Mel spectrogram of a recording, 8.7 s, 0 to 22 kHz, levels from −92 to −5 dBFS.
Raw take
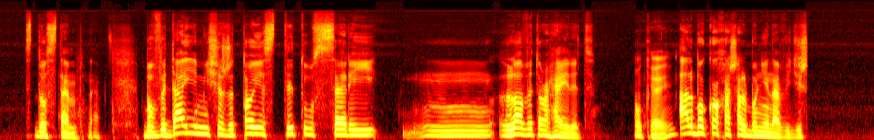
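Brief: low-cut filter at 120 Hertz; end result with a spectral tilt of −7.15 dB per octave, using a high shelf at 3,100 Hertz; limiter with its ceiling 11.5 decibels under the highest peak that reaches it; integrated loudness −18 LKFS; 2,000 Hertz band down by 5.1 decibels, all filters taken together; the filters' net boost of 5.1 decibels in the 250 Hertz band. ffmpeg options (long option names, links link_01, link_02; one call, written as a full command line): ffmpeg -i in.wav -af "highpass=120,equalizer=frequency=250:width_type=o:gain=8,equalizer=frequency=2000:width_type=o:gain=-4.5,highshelf=frequency=3100:gain=-8,volume=4dB,alimiter=limit=-7.5dB:level=0:latency=1" out.wav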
